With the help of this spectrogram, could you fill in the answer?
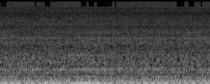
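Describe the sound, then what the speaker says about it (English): A 1939 Dodge TF37 pickup with a 5.3 liter engine and headers idles smoothly, giving a steady, close low rumble. "smooth running engine"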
